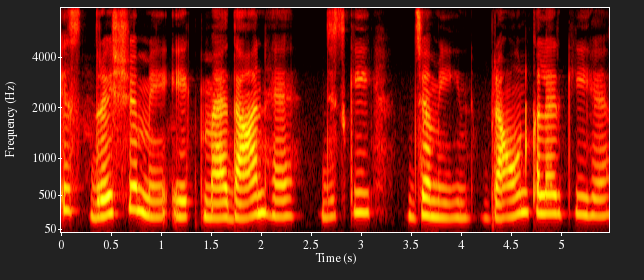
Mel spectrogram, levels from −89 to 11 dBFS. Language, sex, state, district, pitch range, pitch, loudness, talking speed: Hindi, female, Jharkhand, Garhwa, 210-255 Hz, 225 Hz, -18 LUFS, 130 wpm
